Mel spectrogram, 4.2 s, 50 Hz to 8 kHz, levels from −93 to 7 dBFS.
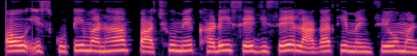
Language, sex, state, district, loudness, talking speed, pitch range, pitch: Chhattisgarhi, female, Chhattisgarh, Sarguja, -18 LUFS, 155 wpm, 225-255 Hz, 240 Hz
